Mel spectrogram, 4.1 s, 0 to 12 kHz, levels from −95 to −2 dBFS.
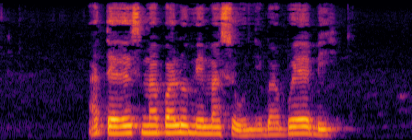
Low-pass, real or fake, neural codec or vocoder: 10.8 kHz; fake; vocoder, 24 kHz, 100 mel bands, Vocos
